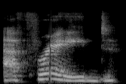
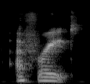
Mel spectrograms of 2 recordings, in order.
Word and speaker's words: afraid: Now, let's do the /D/ "afraid" "bad" "bread" "outside" "cried" So I'm really pronouncing that last sound as a voice sound right because /D/ is voiced so it's not "afrait" or "bat" it's not "breat" "outsite" So it's something to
